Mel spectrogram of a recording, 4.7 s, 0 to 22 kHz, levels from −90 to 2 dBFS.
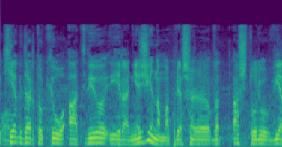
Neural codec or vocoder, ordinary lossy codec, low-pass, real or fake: none; AAC, 48 kbps; 10.8 kHz; real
